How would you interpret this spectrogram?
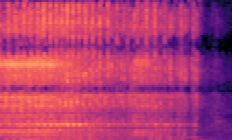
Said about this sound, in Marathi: इथपर्यंतच आपल्याला शिलाई मारायची आहे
